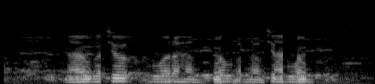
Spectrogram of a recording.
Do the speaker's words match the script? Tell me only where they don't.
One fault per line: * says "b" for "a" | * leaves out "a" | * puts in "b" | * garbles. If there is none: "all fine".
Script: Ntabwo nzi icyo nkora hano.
* leaves out "nzi"
* garbles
